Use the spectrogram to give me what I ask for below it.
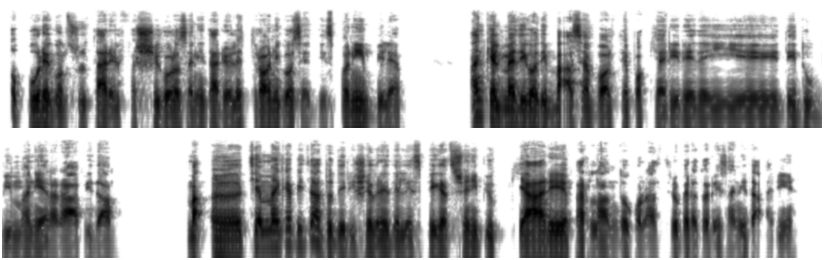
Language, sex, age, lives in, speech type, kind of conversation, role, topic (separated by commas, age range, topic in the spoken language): Italian, male, 20-24, Italy, read, expert-assistant, expert, Che strategie possono usare i medici per spiegare in modo chiaro le cure ai pazienti e ai loro familiari?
